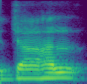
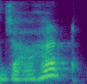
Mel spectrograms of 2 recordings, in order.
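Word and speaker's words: जहत्: So Jahal, Ajahal, Lakshana. But actually it is Jahat. In pronunciation, it is Jahat, Ajahat, Lakshana.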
